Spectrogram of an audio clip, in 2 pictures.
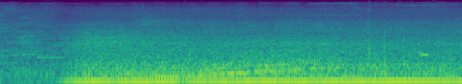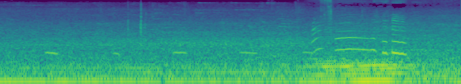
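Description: Traffic hums steadily along a city street at night.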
